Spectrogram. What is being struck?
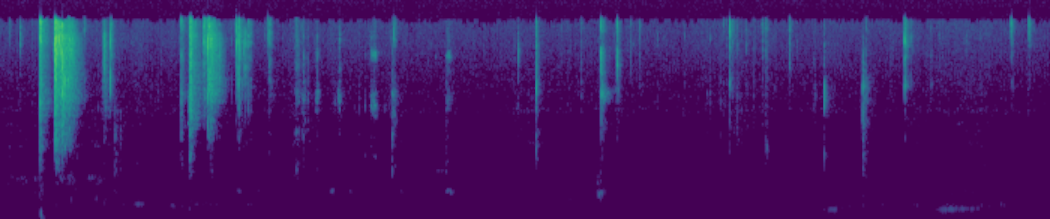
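Soap bar.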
